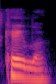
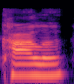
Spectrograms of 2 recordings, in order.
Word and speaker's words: Kayla: My name is Kayla. Associated with puress and a love for freedom. and they act like they can't pronounce it. I've heard Kyla, the simplest name they can't say, won't say.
